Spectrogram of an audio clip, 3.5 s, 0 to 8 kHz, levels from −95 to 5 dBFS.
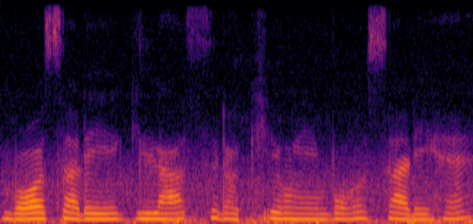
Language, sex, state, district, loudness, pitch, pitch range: Hindi, female, Bihar, Purnia, -25 LUFS, 205 Hz, 200-215 Hz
